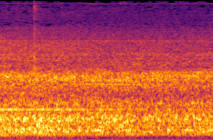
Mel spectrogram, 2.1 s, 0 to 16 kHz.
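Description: Steady whir of the Creality CR-X 3D printer's cooling fans, an even hiss with a faint steady tone.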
